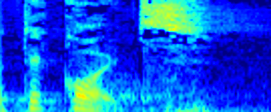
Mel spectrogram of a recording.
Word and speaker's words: Tekoites: The Tekoites. Pronounce it that way.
